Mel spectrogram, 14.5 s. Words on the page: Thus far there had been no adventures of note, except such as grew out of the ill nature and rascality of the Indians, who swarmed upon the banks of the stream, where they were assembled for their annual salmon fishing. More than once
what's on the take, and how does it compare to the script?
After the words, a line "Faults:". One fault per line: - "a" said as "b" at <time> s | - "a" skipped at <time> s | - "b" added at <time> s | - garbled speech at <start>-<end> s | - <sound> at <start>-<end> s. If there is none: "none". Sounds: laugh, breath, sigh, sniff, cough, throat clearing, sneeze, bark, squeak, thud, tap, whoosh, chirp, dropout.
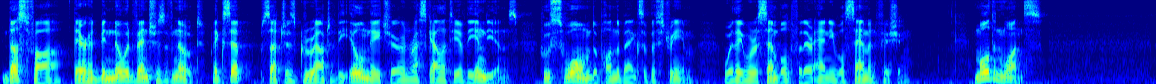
Thus far there had been no adventures of note, except such as grew out of the ill nature and rascality of the Indians, who swarmed upon the banks of the stream, where they were assembled for their annual salmon fishing. More than once
Faults:
none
